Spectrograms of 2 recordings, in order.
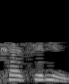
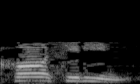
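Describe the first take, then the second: First: The kh is light, with an open vowel. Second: The kh is heavy, with a rounded vowel. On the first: The speaker calls it wrong. "ما تقولش" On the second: The speaker calls it right. "كل قه في القران ما دام مفتوحه"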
